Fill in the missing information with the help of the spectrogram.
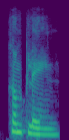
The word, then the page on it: complain: Indian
